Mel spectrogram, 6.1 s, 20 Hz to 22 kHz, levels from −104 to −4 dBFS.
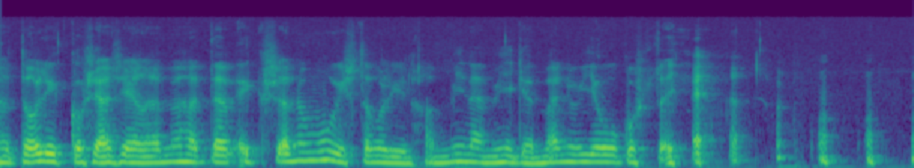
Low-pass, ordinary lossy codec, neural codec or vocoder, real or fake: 14.4 kHz; none; none; real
